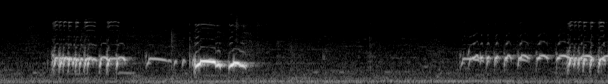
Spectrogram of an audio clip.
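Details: Zebra doves calling back and forth, one loud-voiced bird singing against local doves. Bursts of rapid, rolling coos alternate with a couple of louder, drawn-out arched notes, separated by quiet gaps over a low background hum.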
